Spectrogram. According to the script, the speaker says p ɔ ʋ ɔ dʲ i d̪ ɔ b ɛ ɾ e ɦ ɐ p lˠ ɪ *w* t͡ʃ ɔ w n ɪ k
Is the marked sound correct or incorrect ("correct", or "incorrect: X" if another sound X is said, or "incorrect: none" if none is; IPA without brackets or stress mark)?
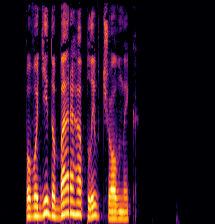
correct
